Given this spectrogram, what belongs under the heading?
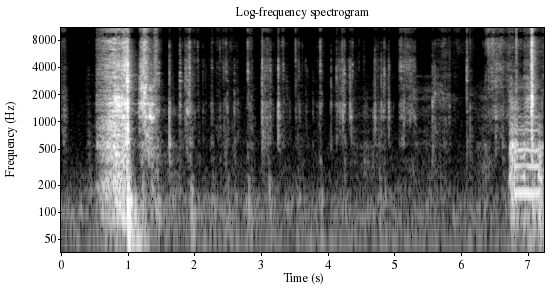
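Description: A small paper guillotine slices through paper: a short, crisp cutting swish near the start and another brief sharp cut near the end, with faint handling taps in between, quiet and close.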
